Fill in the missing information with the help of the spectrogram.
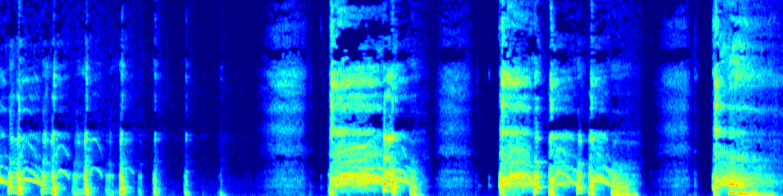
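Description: An adult gives a quick run of short coughs, then three longer, harsh, throaty coughing bursts.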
